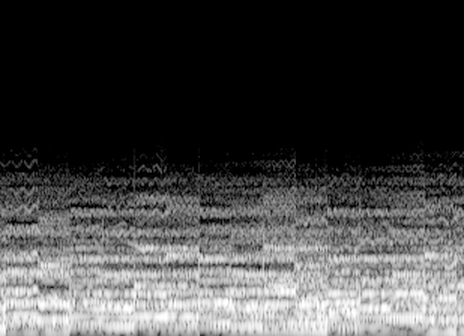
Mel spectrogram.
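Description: Trap beat instrumental in a stripped-down section: sustained keyboard-synth chords that change about once a second, sounding muffled with the highs cut off and no drums.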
